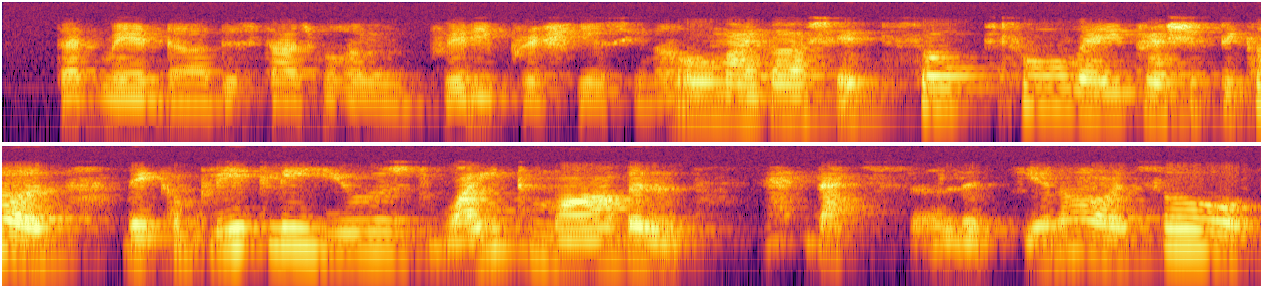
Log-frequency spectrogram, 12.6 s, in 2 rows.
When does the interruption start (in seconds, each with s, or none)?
none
